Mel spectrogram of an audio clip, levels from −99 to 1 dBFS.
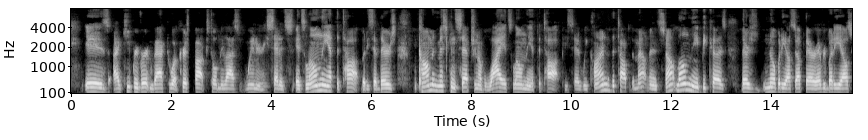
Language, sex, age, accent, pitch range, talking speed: English, male, 30-49, American, 125-150 Hz, 220 wpm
